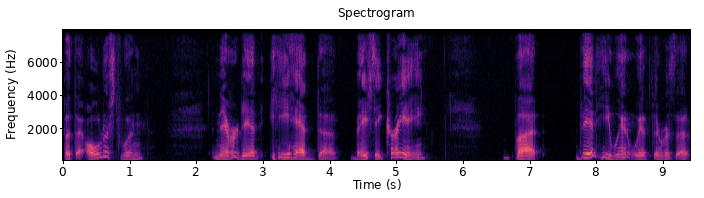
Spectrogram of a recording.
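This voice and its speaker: Against a quiet background, a woman speaks at a very slow pace with long, frequent pauses. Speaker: interviewee. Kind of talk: interview answer. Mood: reflective, calm storytelling. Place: home room.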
